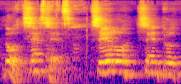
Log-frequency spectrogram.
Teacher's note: o C é sempre com esse som, TS, tse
